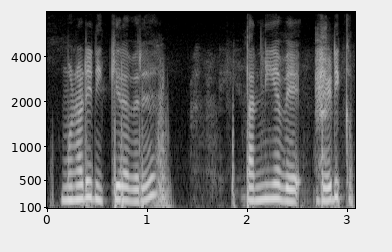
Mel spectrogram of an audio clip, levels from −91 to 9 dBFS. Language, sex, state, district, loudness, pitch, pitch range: Tamil, female, Tamil Nadu, Nilgiris, -13 LUFS, 205 Hz, 195-220 Hz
